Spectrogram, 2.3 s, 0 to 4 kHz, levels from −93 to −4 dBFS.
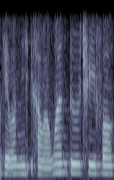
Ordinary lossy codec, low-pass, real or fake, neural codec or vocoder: none; 3.6 kHz; real; none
